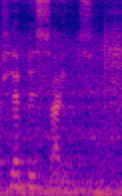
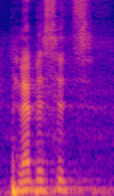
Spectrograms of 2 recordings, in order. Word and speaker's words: plebiscite: pronunciations for the word plebiscites so there's plebiscite and there's also plebiscite plebiscite plebiscite plebiscite plebiscite please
